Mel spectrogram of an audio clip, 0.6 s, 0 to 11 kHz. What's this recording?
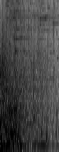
Instrument samples > Percussion
car crash short 1
accident, aliendrum, alienware, bang, break, breaking, broken, car, car-crash, carcrash, cinematic, collision, crash, death-metal, effect, engine, fender-bender, glass, motorway, pile-up, recording, road, smash-up, sound, weirddrum, wreck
